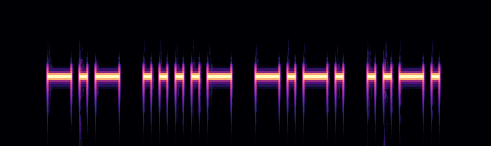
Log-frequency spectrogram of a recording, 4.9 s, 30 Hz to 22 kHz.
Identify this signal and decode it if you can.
Morse code, heard as a keyed tone, about 15 wpm, 700 Hz. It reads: K4CF
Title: USA Call Signs - 4 Characters - 2x Character Spacing - 15wpm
